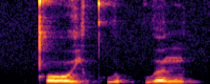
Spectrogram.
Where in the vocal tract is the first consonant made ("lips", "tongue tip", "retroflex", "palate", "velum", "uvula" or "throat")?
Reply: velum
